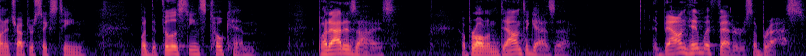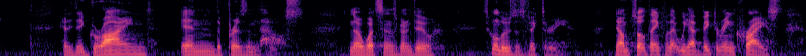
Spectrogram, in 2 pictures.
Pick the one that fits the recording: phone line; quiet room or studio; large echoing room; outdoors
large echoing room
